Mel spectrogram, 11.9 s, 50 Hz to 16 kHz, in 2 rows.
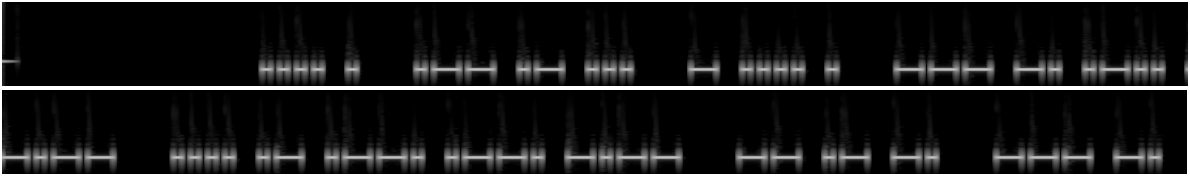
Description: Morse code, heard as a keyed tone, about 28 wpm, 700 Hz. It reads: HE WAS THE ONLY HAPPY MAN ON
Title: Sentences from Top 1000 Words - Review Part 3 - 28wpm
